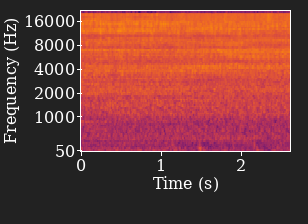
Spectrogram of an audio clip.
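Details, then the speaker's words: 2015 Subaru Impreza 2.0 Limited recorded under the hood at idle: steady even hum with light fast ticking, which the phone mic exaggerates compared to in person; no knocks or misses, normal idle. "my phone does pick up small engine noises so you will hear uh more ticking than you would in person"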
